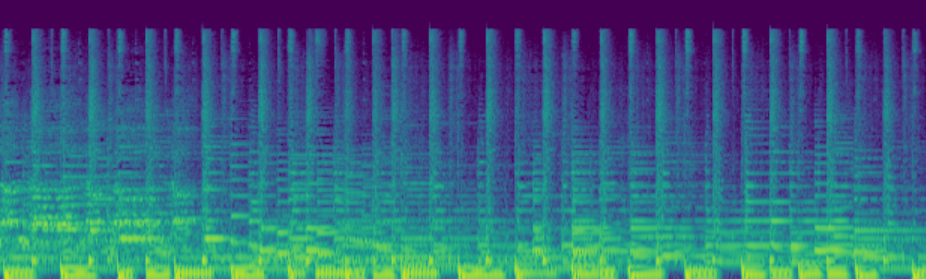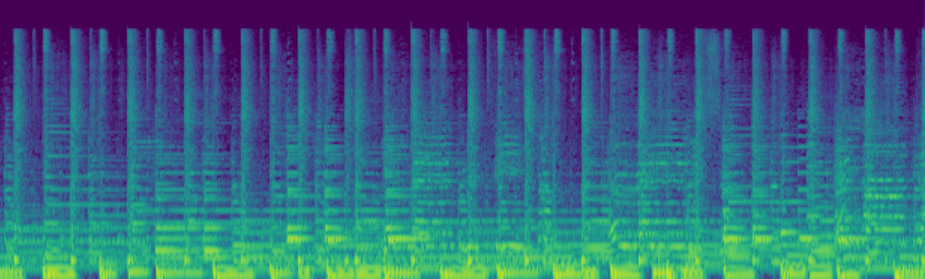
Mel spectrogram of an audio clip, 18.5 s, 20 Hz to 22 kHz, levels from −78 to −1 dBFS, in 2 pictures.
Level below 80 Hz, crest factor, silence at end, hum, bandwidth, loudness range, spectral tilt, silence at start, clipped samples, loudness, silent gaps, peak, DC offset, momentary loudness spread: -20 dBFS; 14 dB; 0 s; none; 15.5 kHz; 2 LU; -6 dB/octave; 0 s; under 0.1%; -17 LUFS; none; -2 dBFS; under 0.1%; 3 LU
